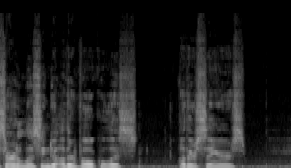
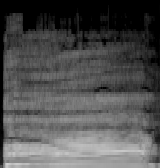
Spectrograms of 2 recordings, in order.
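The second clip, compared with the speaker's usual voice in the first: tiny high yelp, much louder; 9 dB louder than usual. Shown as a demonstration. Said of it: "like [name] small".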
